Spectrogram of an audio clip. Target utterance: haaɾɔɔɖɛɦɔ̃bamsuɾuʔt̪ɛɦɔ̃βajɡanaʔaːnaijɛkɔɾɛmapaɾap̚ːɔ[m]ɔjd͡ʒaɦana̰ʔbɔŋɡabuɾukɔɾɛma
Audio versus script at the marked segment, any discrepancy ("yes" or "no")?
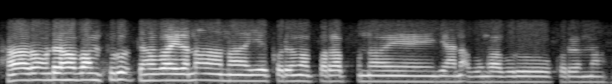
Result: yes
